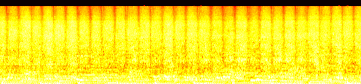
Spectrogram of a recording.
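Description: Wet cloth with Cif cream cleaner scrubbing pen marks off a matte-painted wall: quick back-and-forth rubbing, about four to five strokes a second, at an even pace.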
